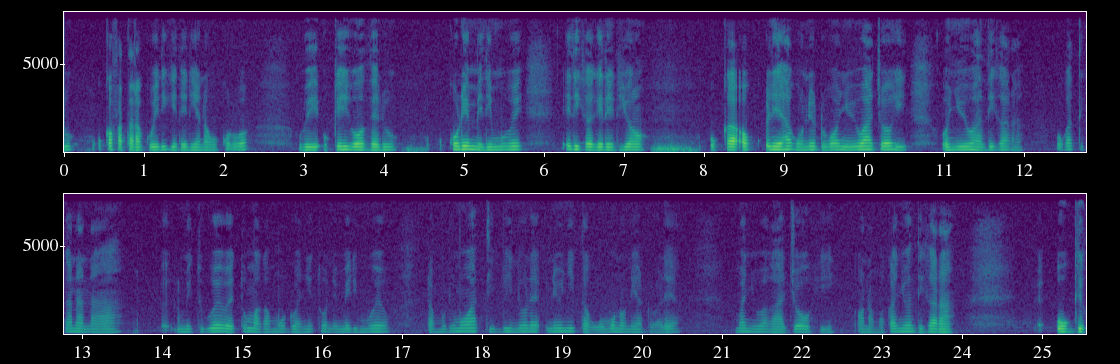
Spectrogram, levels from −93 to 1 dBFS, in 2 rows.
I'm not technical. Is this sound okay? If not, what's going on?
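Yes, it's fine: the background noise is just the room, and the speech getting quieter or louder around 11.5 and 23 seconds is only the person moving relative to the microphone.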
